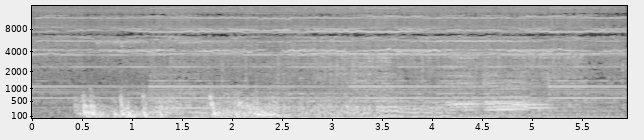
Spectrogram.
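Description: A clock strikes twelve, chiming with a cluster of ringing, resonant tones early on and a softer chime later, over a steady mechanical hum and faint high-pitched whine. No one speaks.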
